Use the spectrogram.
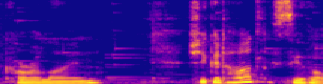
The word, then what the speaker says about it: Coraline: They get your name wrong, you know. They get saying Coraline. Not Caroline. Not Caroline at all.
